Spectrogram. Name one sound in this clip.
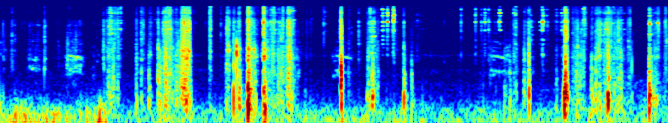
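Metal scraps clatter and clank as they are tossed into a plastic bin.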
